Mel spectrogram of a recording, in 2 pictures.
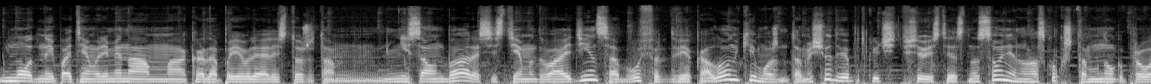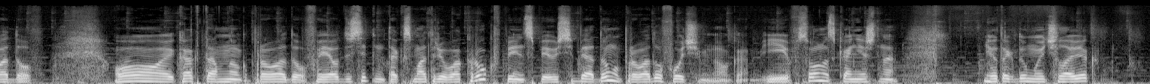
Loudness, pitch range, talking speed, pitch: -11 LUFS, 115-140 Hz, 155 wpm, 125 Hz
